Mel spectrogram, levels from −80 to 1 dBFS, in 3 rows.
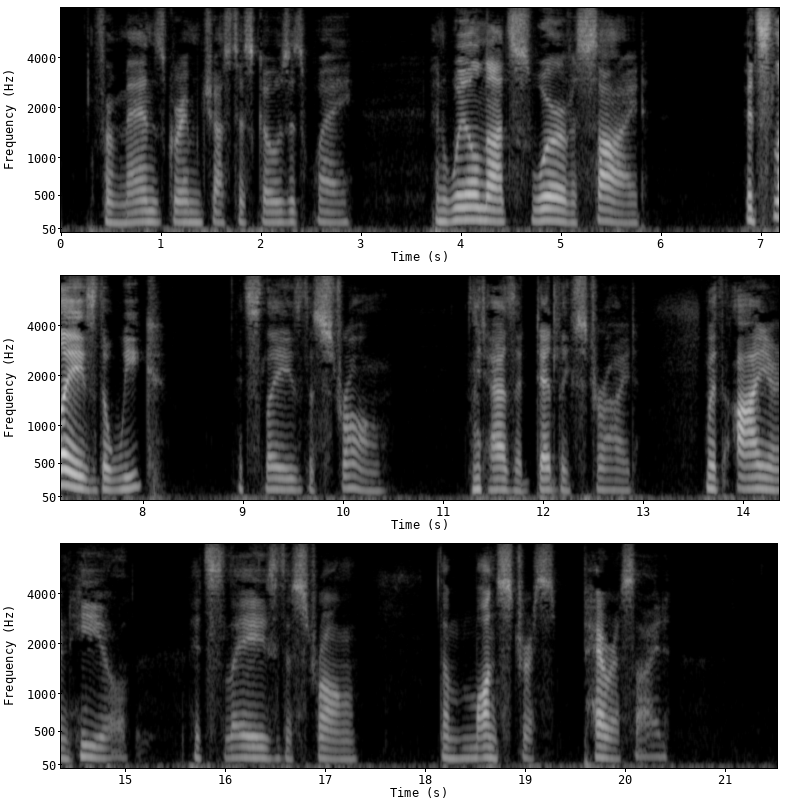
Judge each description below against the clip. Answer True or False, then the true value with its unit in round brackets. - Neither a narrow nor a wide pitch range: False (2.1 semitones)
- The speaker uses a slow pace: True (100 wpm)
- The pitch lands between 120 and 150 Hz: True (140 Hz)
